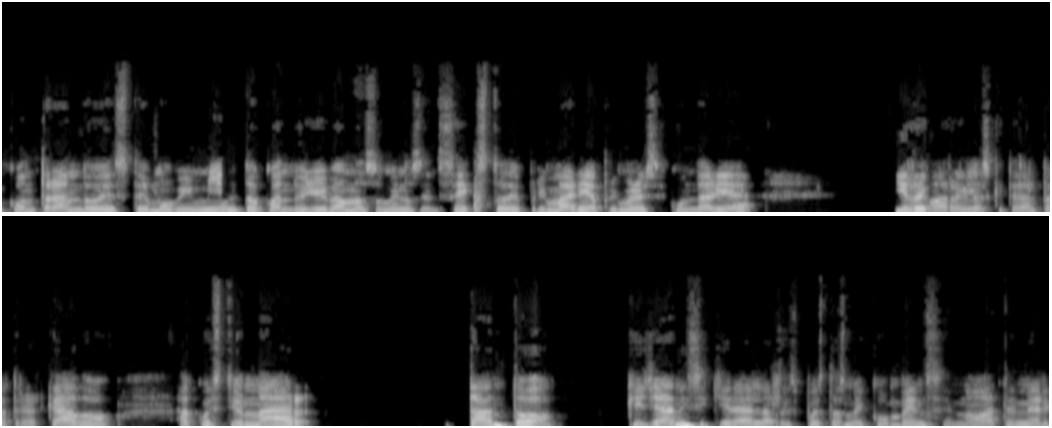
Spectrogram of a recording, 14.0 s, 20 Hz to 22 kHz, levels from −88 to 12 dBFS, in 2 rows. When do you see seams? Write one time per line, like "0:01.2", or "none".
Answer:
0:06.2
